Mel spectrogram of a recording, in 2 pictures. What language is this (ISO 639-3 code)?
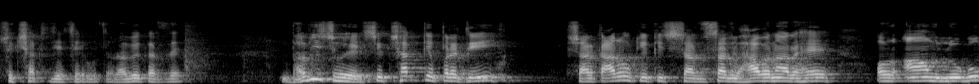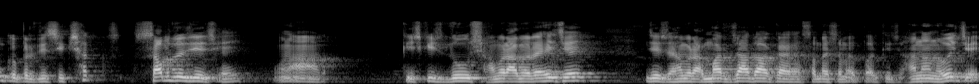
mai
